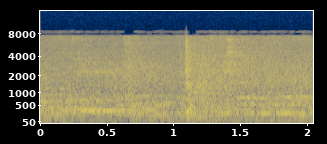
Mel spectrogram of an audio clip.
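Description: Background murmur of distant voices in a large sports hall, with a single sharp knock about a second in.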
